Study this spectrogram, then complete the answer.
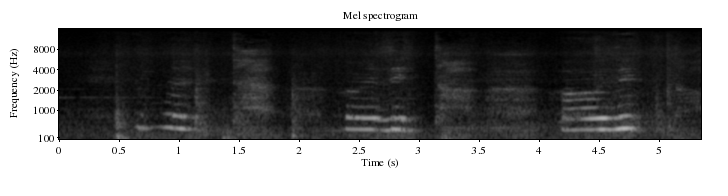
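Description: A toddler babbles and squeals in a high voice close by.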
